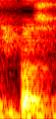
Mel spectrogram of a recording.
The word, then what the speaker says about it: EPAS: Alors, l'accréditation IPAS, donc ça s'écrit EPAS pour European Program Assessment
